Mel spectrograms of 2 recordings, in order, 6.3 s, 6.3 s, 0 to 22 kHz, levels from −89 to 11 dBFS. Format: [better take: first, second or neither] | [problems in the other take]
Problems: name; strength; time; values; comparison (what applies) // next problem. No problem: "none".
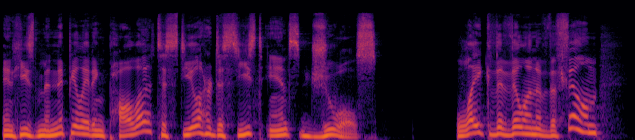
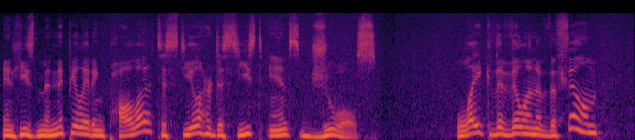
first | hiss; faint; throughout; 25 dB below the speech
